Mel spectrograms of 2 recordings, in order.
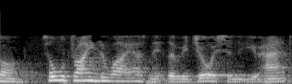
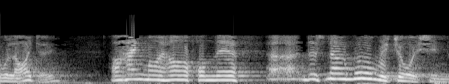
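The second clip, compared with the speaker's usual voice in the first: higher, insistent pulpit voice; impassioned preaching; 7 semitones higher, 5 dB louder than usual. Acted. Preacher confesses hanging up his own harp, impassioned preaching. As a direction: preach with raised pitch and force.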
